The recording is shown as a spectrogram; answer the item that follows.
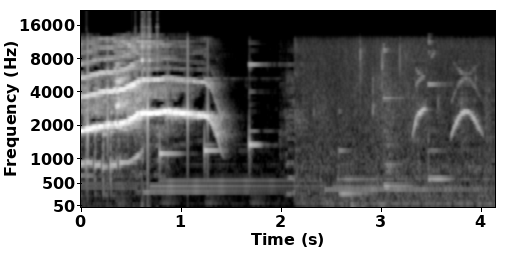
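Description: A young child's long, shrill shriek, rising in pitch for about a second and a half. Light background music follows, with two short whistle-like sound-effect glides near the end.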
